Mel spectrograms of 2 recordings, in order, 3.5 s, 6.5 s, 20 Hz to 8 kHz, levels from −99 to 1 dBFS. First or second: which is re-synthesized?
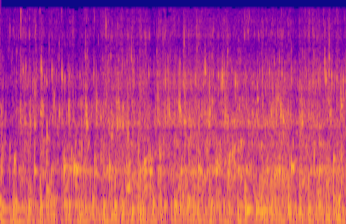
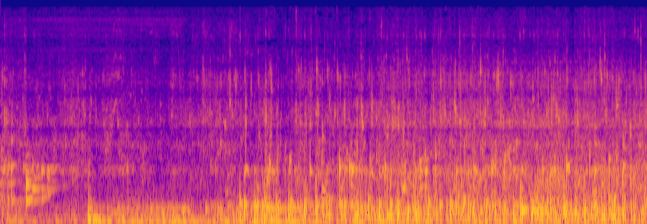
second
